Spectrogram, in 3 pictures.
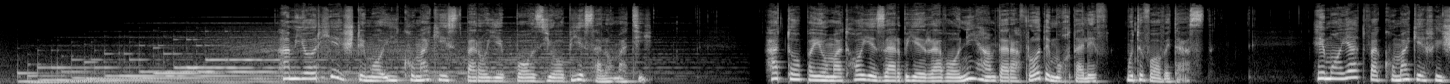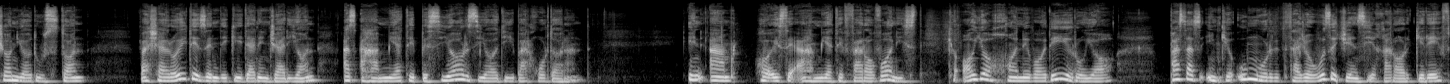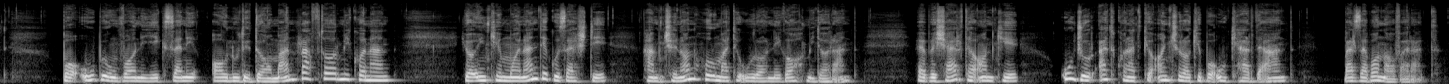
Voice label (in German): Farsi; NAWA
